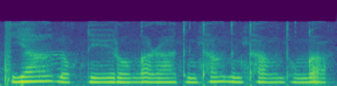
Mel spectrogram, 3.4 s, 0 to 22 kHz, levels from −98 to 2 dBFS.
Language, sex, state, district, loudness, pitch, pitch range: Garo, female, Meghalaya, West Garo Hills, -17 LUFS, 195 Hz, 190-205 Hz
